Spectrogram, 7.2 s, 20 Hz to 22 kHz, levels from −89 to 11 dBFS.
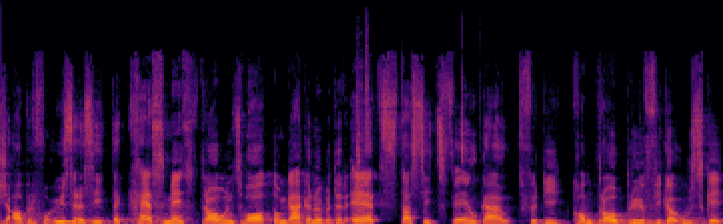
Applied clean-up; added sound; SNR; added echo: neural mask model Resemble Enhance denoiser.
